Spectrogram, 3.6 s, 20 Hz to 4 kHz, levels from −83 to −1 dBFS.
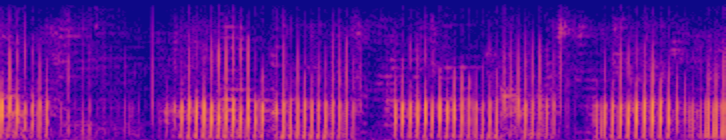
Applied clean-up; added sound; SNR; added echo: neural separator model SepFormer WHAMR!.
